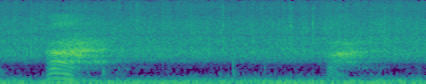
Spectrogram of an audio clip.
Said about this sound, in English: Or just how hard it was raining and you were out there.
